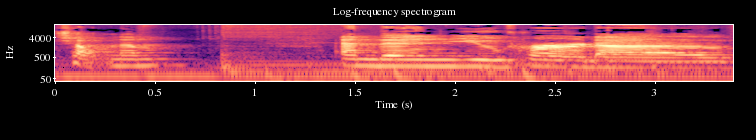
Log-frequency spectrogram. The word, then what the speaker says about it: Cheltenham: them it's spelled like Cheltenham don't say Chillingham it's Cheltenham and then you've heard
